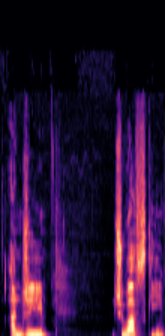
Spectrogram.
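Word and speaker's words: Andrzej Żuławski: Die kompletten 124 Minuten Regie geführt hat Anjay Chuawski. Ich habe es nochmal geübt. Das wäre die richtige, äh, die richtige Aussprache des Namens, falls wir das jetzt irgendwann nochmal äh, falsch aussprechen im Laufe des äh, Podcasts.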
